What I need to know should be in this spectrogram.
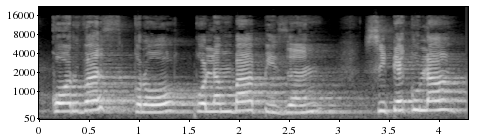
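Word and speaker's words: Psittacula: Corvus crow, Columba pigeon, सिटेकुला P silent है parrot, Struthio ostrich, पेवो peacock, अपेनोडाइट्स penguin, नियोफ्रॉन vulture.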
